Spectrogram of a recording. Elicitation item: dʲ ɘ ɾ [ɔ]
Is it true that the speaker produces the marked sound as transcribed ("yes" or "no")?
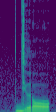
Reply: yes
